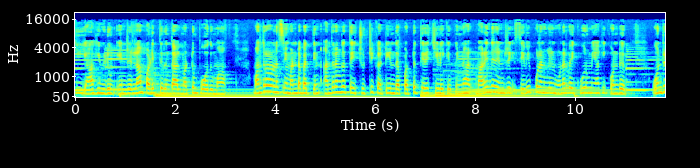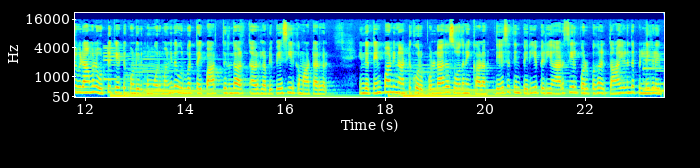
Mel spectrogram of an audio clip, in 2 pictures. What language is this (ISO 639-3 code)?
tam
